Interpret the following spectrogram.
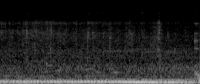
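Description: A steady low engine hum, dipping slightly in pitch in the second half.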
